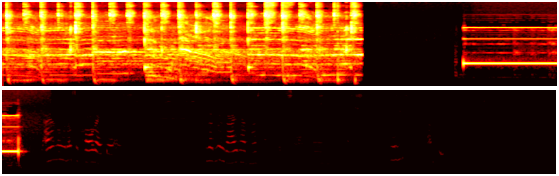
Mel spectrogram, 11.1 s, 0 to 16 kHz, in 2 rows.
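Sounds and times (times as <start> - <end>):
electronic beep: 4.6 - 5.8.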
